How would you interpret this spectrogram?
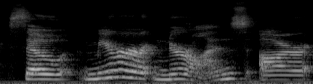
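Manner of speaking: each syllable of mirror neurons drawn out very slowly. Shown as a demonstration. Host tackling her tongue twister for viewers, very slow. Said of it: "I have to say it very slow".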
